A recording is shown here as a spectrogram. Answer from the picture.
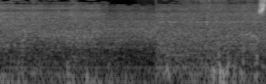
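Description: Low rumble of handling noise with a few faint knocks and clicks as hands work an electrical connector off a fuel pressure sensor.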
